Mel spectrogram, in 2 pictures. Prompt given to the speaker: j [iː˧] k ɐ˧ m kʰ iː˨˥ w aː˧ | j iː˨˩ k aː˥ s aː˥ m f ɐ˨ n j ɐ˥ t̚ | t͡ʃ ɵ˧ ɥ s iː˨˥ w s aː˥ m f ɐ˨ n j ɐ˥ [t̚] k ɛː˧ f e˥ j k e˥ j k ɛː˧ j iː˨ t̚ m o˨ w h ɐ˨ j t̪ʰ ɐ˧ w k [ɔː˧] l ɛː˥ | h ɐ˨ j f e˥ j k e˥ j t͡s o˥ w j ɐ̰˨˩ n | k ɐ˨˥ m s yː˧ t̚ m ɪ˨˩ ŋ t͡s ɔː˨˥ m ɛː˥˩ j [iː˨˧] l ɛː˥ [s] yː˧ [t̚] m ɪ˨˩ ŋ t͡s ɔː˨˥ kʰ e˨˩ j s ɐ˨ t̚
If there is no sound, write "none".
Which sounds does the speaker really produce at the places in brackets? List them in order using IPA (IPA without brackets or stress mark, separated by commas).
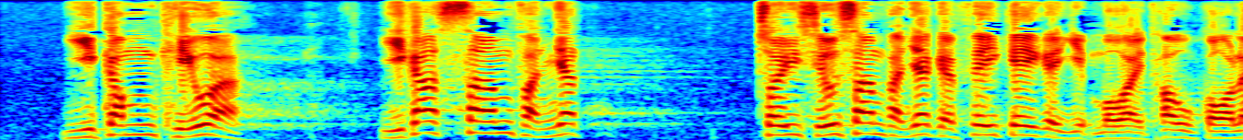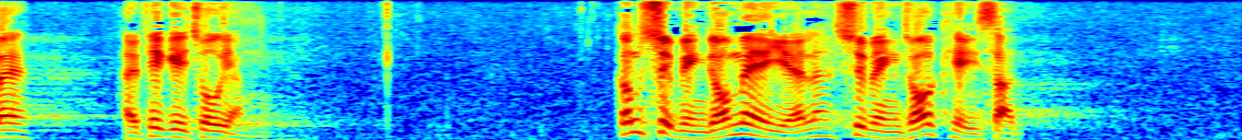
iː˨˩, t̚, ɔː˧, ɛː˨˧, s, t̚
